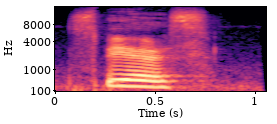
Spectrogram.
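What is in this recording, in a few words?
"spears", US English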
